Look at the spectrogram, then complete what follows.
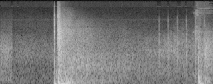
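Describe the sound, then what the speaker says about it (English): Artillery strike in a video game: two sharp, loud blasts about a second and a half apart, the first followed by a long fading rumble, with faint pops between. "this artillery strike for SRG is kind of like the final blow"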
